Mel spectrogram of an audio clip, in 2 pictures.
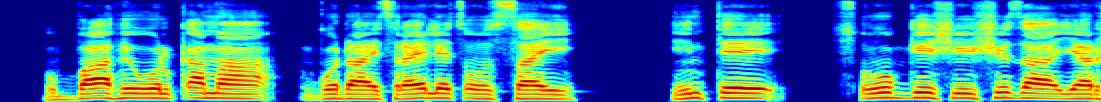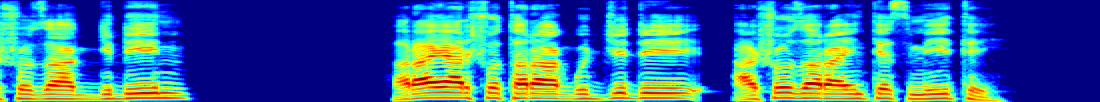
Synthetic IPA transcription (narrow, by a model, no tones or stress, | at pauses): ʔʊbːaːfɛwɔlkʼːɐmaːɡɔd̪aːɪsɾaːelɛt͡sʼo̞ːsːɐj | ɪnt̪ːɛ | t͡sʼuːɡːɪʃiːʃːɪzɐjɐɾʃɔzɐɡɪd̪iːn | hɐɾɐjɐɾʃɔt̪ɐɾɐɡʊd͡ʒːɪd̪ɪɐ̰ʃɔzɐɾɐɪnt̪ːɛsmiːt̪ḛː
